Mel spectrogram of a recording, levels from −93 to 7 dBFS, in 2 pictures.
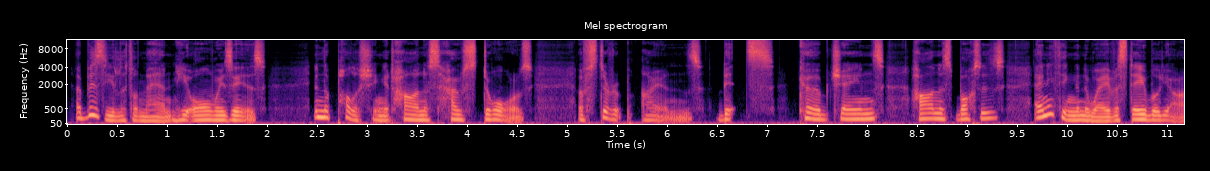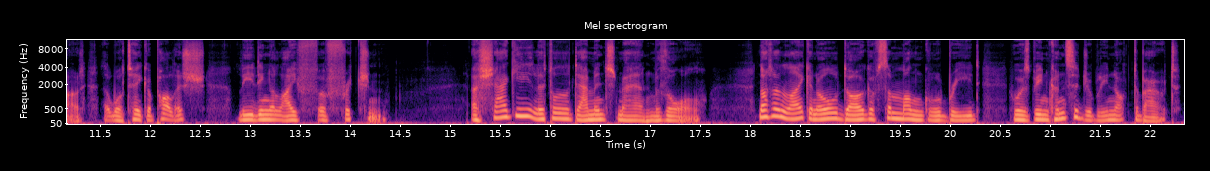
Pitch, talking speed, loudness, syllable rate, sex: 150 Hz, 165 wpm, -19 LUFS, 5.1 syllables/s, female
